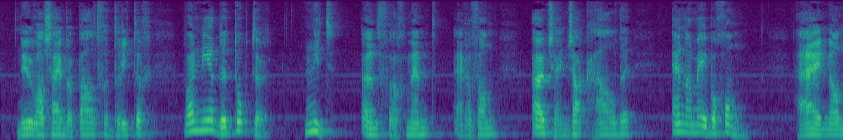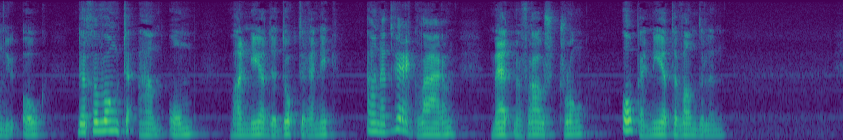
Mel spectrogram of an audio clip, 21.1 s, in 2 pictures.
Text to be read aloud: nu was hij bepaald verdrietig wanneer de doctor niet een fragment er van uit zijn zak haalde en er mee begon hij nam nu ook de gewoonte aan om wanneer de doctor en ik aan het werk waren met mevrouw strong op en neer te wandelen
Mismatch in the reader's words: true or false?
false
